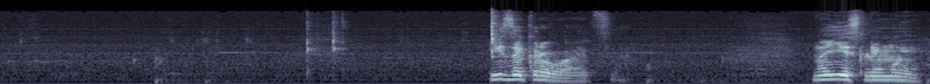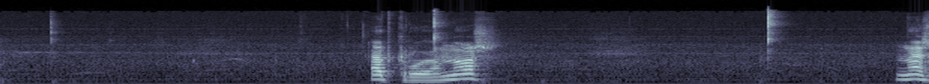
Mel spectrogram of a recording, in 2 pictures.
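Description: A folding knife blade clicks open and snaps shut.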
